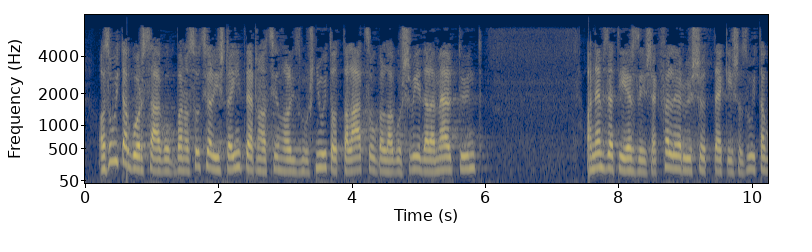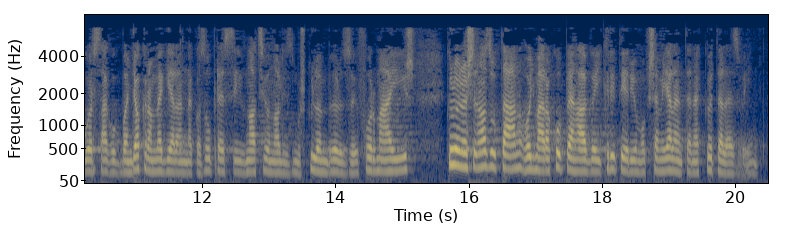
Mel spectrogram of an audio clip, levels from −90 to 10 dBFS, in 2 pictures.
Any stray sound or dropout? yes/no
no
